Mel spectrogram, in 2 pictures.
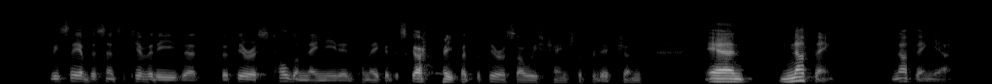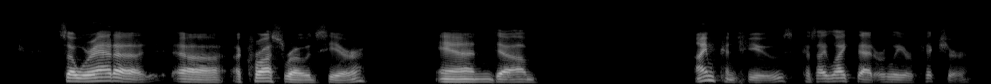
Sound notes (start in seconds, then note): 4.3 chuckles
